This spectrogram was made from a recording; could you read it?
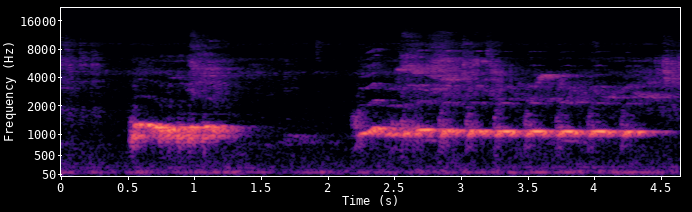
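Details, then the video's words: A local zebra dove gives a short rolling coo, then after a pause a long, steady, throbbing trill lasting over two seconds, pulsing in regular beats, with faint higher chirps behind. "SUARA KHAS PERKUTUT LOKAL"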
